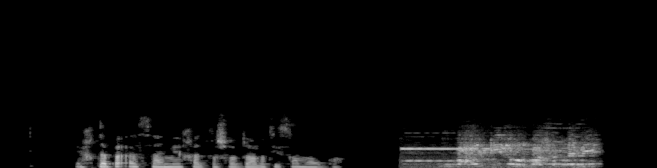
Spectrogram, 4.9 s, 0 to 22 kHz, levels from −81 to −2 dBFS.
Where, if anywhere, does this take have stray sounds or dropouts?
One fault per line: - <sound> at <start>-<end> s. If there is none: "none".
- throat clearing at 3.0-4.5 s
